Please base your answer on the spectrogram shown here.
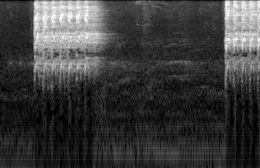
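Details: A roller kept by Indonesian bird fans calls with a loud, coarse, rattling burst of rapid pulses lasting about a second. A faint whistle follows in the pause, and another burst starts at the end.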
